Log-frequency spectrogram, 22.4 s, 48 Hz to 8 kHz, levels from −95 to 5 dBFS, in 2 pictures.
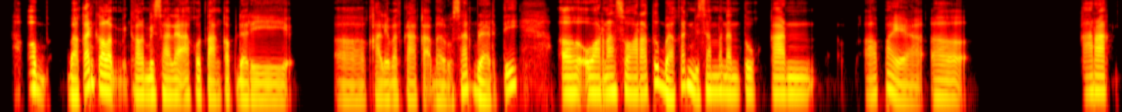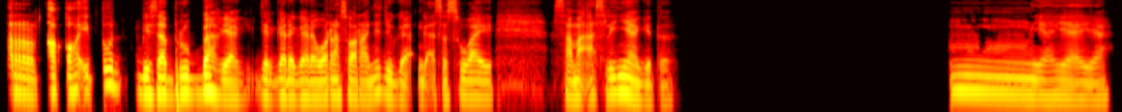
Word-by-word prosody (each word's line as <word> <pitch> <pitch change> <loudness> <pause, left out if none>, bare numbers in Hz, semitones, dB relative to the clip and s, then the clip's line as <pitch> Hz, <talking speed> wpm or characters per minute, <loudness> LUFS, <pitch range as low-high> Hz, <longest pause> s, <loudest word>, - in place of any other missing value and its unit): Eb 150 -2 +1 0.3
bahkan 130 +9 +5
kalau 135 -5 +7
kalau 115 0 +1
misalnya, 110 0 +3
aku 110 +1 -2
tangkep 95 +1 0
dari, 95 -1 -1 0.5
eee, 90 -1 -6
kalimat 95 0 -2
Kakak 95 -1 -2
barusan, 90 - -2
berarti, 130 - 0 0.4
eee, 120 0 +5
warna 120 0 +3
suara 120 -2 +2
tuh 190 -4 +2
bahkan 115 +9 +1
bisa 125 -1 -1
menentukan, 115 -1 -1 0.5
apa - - -4
ya, 90 -2 0 0.2
eee 100 -2 -1 1.1
karakter 125 -1 +2
tokoh 125 0 +3
itu 175 0 +1 0.2
bisa 115 -1 +3
berubah 120 +2 +4
ya, 100 -2 +1 0.2
jar 105 -3 -1
gara-gara 100 -1 +2
warna 105 +2 +2
suaranya 100 +1 -1
juga 105 -6 -3
nggak - - -6
sesuai 100 -1 -2 0.6
sama - - -1
aslinya, 115 0 0
gitu. 85 0 -10 2.7
Mmm, 120 -3 -3
iya 105 -1 -4
iya 105 -2 -4
iya. 95 +2 -7
110 Hz, 115 wpm, -24 LUFS, 100-120 Hz, 2.7 s, kalau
